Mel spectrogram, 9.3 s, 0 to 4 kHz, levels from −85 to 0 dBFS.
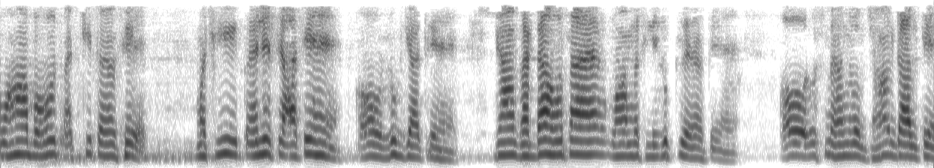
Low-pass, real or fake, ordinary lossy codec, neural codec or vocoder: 3.6 kHz; fake; MP3, 24 kbps; codec, 32 kHz, 1.9 kbps, SNAC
